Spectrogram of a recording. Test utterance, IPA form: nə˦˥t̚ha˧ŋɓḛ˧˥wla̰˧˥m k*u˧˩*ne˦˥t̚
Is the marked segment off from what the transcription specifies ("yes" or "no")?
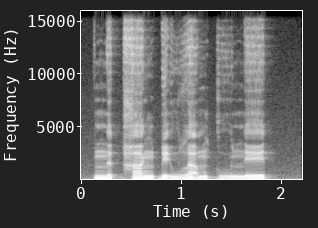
no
